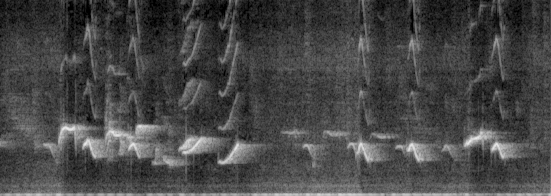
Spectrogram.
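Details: Sooty-headed bulbul singing a lure song meant to make reluctant bulbuls start singing; lively, slurred whistled notes tumbling up and down in rapid, chattering phrases, with a low hum underneath.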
